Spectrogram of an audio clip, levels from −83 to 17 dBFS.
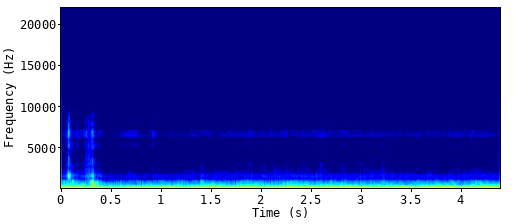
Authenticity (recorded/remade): remade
